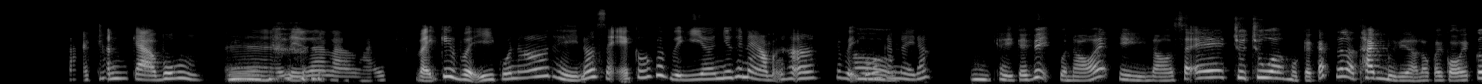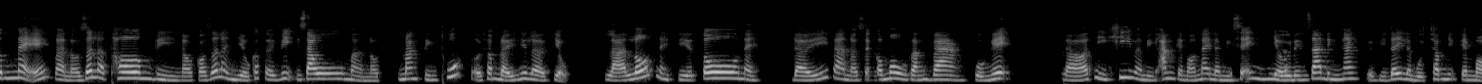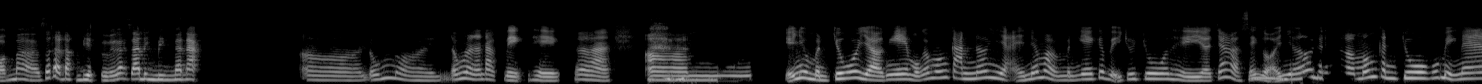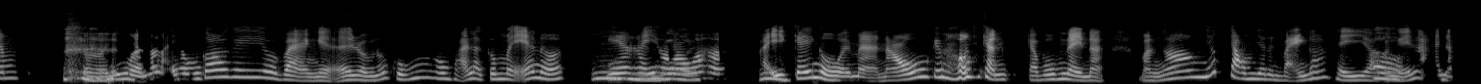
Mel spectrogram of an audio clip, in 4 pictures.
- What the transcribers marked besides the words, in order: laugh; other background noise; tapping; unintelligible speech; unintelligible speech; laugh; laugh; laughing while speaking: "món"
- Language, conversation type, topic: Vietnamese, podcast, Món ăn giúp bạn giữ kết nối với người thân ở xa như thế nào?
